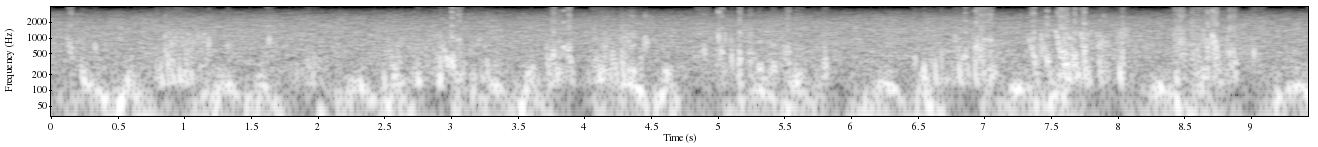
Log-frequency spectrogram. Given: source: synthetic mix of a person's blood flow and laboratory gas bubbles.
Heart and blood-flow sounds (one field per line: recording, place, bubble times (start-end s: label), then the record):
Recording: Doppler ultrasound of blood flow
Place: precordium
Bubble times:
0.09-0.37 s: bubbles
0.76-1.23 s: bubbles
1.30-1.35 s: bubbles
1.61-1.70 s: bubbles
1.82-2.08 s: bubbles
2.46-3.39 s: bubbles
3.68-3.96 s: bubbles
4.00-4.50 s: bubbles
4.83-4.94 s: bubbles
4.97-5.71 s: bubbles
5.77-5.88 s: bubbles
6.44-7.12 s: bubbles
7.29-8.15 s: bubbles
8.41-8.93 s: bubbles
8.99-9.12 s: bubbles
From the record:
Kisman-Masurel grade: 343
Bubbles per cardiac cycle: rolling drumbeat, 9 or more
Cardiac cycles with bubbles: 100%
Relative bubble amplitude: loud (0.450 to 0.775)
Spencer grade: 3 (all of the cardiac periods contain showers or single bubble signals, but not dominating or overriding the cardiac motion signals)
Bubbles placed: only in the low amplitude regions of the cardiac cycle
